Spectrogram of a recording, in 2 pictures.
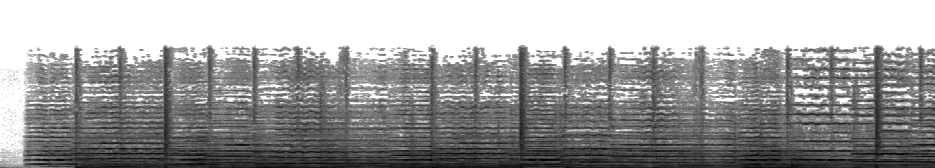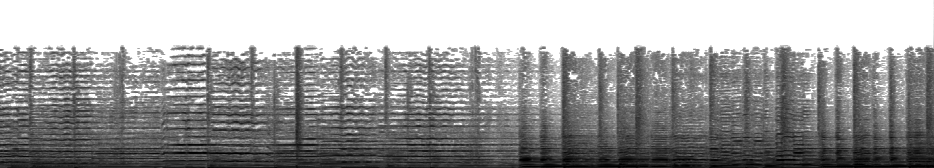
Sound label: HAPPY BIRTHDAY Violin Version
